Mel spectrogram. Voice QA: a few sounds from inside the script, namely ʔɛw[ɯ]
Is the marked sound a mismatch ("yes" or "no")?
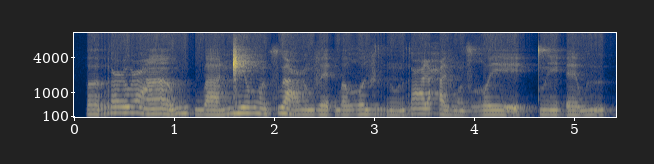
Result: no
